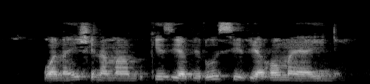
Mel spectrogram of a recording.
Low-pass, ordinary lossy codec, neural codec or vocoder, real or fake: 7.2 kHz; MP3, 32 kbps; none; real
